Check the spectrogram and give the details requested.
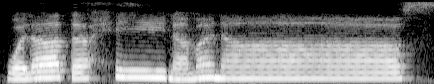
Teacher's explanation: وَلَا تَحِينَ مَنَاصٍ، صاد ہے آخر پہ، اس کو پر کر لیجئے، لیکن کھینچنا آپ نے کتنا ہے؟ الف مدہ کے بعد سکون دے رہے ہیں عارضی طور پہ، سکون عارضی آ رہا ہے، تو آپ نے 6 حرکتوں برابر اس کو لمبا کرنا ہے، کیونکہ یہاں پہ مد ہو رہی ہے مد عارض وقفی.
